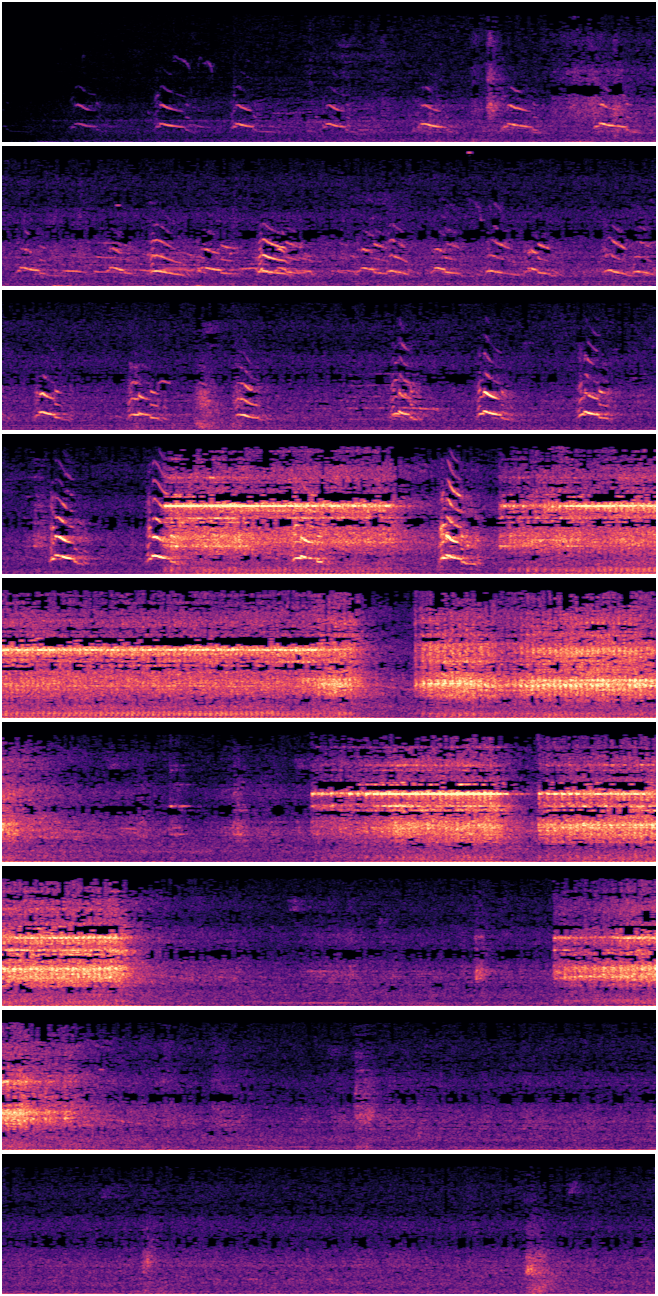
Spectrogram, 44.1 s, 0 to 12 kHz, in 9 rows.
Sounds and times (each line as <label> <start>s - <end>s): Builders at work on a house 13.1s - 44.1s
